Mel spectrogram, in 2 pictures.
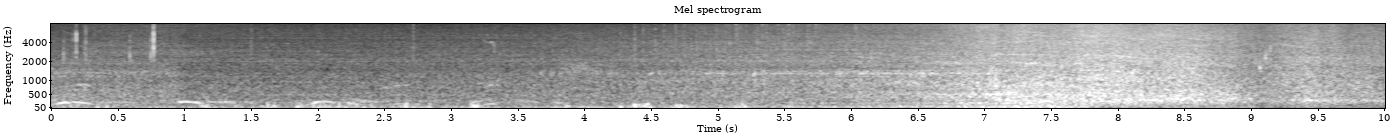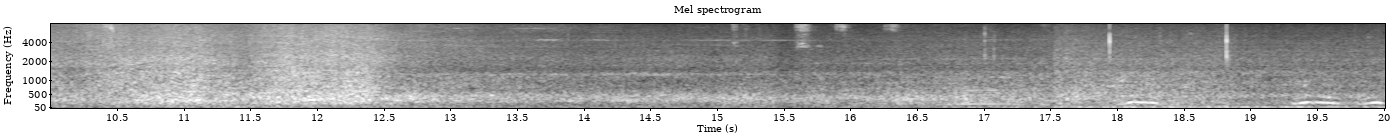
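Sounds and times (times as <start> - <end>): wheels rumbling on rail: 0.0 - 20.0
train passing at speed: 4.3 - 20.0.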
